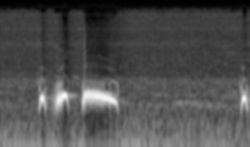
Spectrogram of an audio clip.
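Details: Male spotted dove giving its lure call: two short coos and a long, slightly falling coo, then a quiet pause before the first note of the next phrase, over a low steady hum.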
